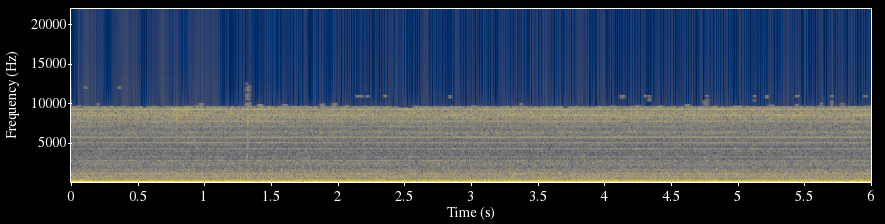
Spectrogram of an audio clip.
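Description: Jet airliner's turbofan engines heard from inside the cabin while taxiing: a steady, loud deep drone with a thin high whine on top. About a second and a half in, the lowest rumble drops away.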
